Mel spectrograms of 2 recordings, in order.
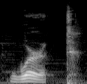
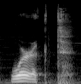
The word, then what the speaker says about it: worked: el pasado es worked la e d del final de esta palabra se pronuncian como t worked worked en el pasado puedes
